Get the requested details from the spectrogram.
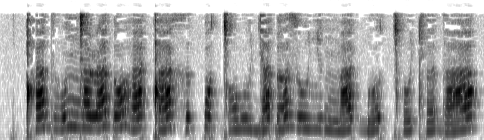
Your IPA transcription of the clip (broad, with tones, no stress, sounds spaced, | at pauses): ǃʰ a˨˥ dʱ o˨˥ ŋ͡ǀ a˧ ɭ a˨˥ ɗ ɔ˨˥ ɦ a˨˥ ǃ a˨˥ x ə˨˥ k͡p ɔ˧ ɡ͡ǀ ɔ˧ w u˧ ɟ a˨˥ ɗ ʌ˨˥ z u˧ ʎ ə˧ ŋ͡m a˨˥ ɡ͡b o˨˥ ǀʰ o˨˥ cʰ ə˨˥ d a˨˥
